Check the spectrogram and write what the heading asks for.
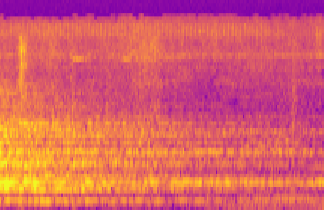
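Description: Soft background music score: several held tones ringing on and slowly fading, with a low tone joining about a second and a half in.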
